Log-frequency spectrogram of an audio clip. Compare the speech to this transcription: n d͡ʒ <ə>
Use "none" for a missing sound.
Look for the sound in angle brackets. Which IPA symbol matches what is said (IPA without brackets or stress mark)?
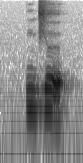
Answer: ə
